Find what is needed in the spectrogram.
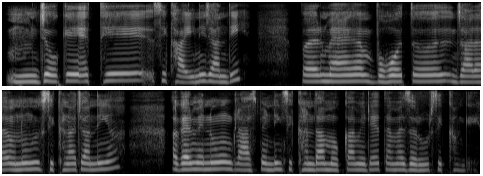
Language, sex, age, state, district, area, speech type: Punjabi, female, 18-30, Punjab, Rupnagar, urban, spontaneous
